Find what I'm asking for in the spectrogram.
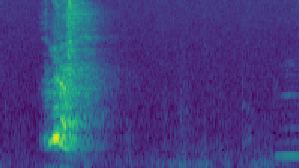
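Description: A single sharp sneeze bursts out close by, followed by near silence and a faint low hum.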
